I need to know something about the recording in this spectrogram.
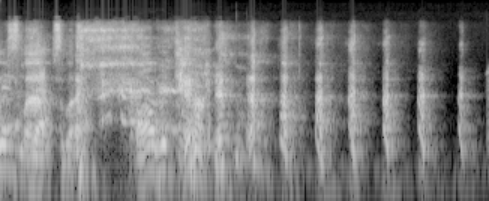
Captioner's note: laughing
